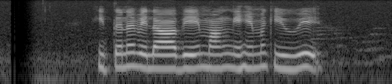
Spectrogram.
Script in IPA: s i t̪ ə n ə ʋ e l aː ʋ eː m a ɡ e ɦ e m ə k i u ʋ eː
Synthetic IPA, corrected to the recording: h i t̪ ə n ə ʋ e l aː ʋ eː m a ŋ e ɦ e m ə k i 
